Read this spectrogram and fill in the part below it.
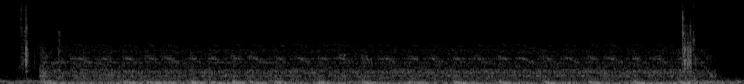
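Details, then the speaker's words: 2007 Dodge Caliber 2.0L, 340,000 km, weak battery, cold weather; slow, dragging, lumpy crank for several seconds without firing, typical of very low compression, though a rhythm begins to develop. No start; engine not yet condemned. "okay I don't know how well you can hear that but it sounded bad but now we're starting to get a little bit of a Cadence to it"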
